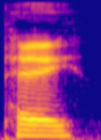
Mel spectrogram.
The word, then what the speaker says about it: Pei: Pay is pronounced pay. P-E-I is pronounced pay, in case you were wondering.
